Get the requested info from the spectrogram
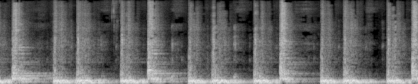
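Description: Drum kit beat with the bass drum played in a toe-ball shuffle, the beater left resting against the head after each stroke. A deep kick lands about once a second, with sharper drum strikes in between.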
